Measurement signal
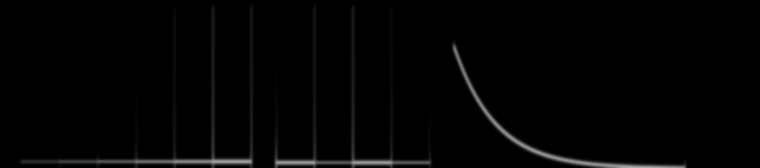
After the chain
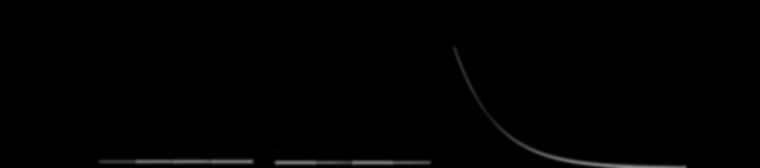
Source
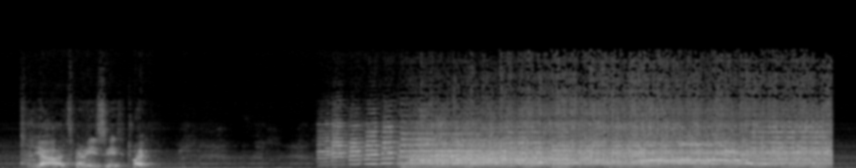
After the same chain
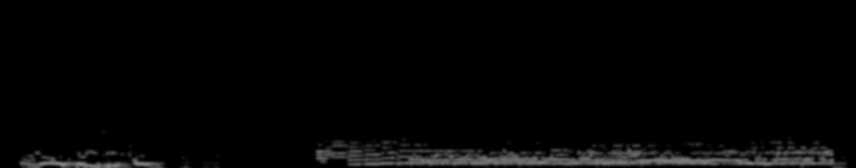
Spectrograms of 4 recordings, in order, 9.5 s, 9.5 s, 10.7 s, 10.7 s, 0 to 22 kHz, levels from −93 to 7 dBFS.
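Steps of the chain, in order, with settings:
noise gate −47 dBFS, range −47 dB
high-frequency loss of the air 77 metres
reversed playback
downward compressor 10 to 1, threshold −32 dBFS
reversed playback
spectral peaks only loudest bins 8
treble cut that deepens with the level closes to 940 Hz, closed at −35.5 dBFS

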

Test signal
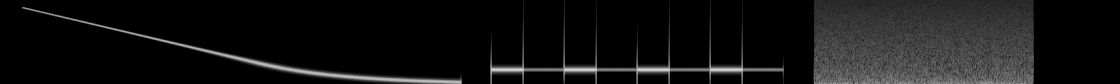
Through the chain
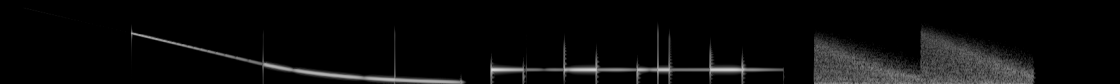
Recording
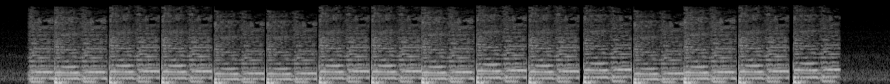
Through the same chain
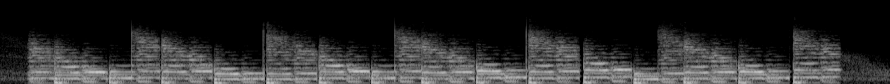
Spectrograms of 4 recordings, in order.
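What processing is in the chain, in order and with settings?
parametric band 7,100 Hz −5.5 dB 1.5 octaves
flanger 0.36 Hz, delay 3.4 ms, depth 2.5 ms, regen −60%
auto-filter low-pass saw down 0.76 Hz 320–4,200 Hz

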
